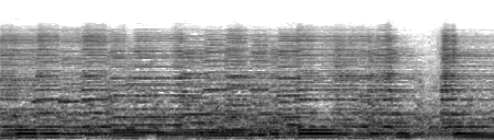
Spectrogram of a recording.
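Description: Live dance band playing an instrumental passage, the accordion leading over electric and acoustic guitars.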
